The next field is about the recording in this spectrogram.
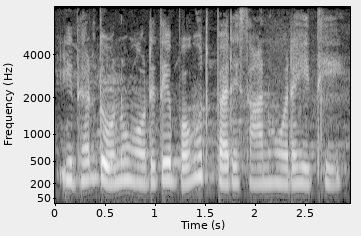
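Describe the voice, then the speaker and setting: A woman's voice: medium pitch, fairly even intonation, unhurried, slight background noise. A woman narrator reading a scripted moral bedtime story for an animation.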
